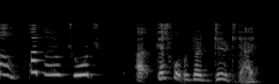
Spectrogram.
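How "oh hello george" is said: very high, squeaky, high-pitched mouse character voice. Voicing Handy Mouse greeting George: Handy Mouse voice. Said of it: "let's get Handy Mouse to come up here now".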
